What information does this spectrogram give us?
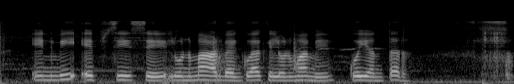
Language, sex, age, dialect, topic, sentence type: Magahi, female, 31-35, Western, banking, question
